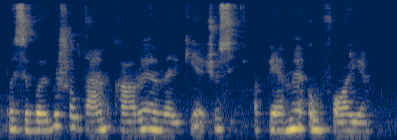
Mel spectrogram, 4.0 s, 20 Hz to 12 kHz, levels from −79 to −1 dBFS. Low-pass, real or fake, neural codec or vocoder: 10.8 kHz; fake; vocoder, 44.1 kHz, 128 mel bands, Pupu-Vocoder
